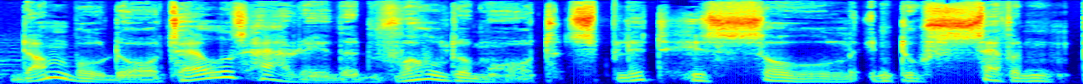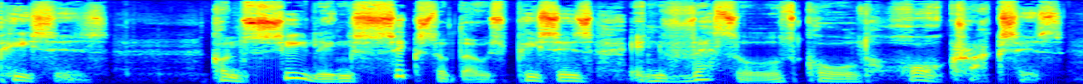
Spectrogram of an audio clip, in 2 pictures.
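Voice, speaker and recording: A man's voice: deep voice, slightly rough, no echo, studio quality. A man narrating a scripted story as a game's narrator.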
